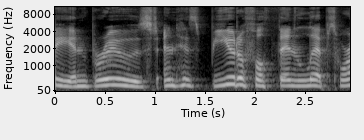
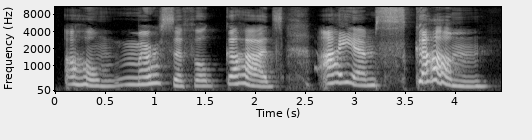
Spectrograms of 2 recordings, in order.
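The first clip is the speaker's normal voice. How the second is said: very slow, loud, despairing; anguished self-loathing; 2 semitones higher, 7 dB louder, much slower than usual. Acted. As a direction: wail your own guilt. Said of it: "in a fit of pique... petty and selfish".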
